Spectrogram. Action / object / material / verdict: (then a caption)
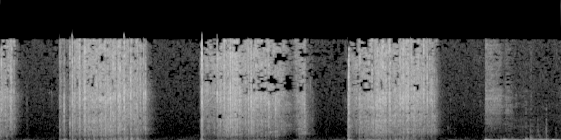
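scrape / woven wicker waste bin / wicker / none. Long red nails scratch fast along the rim and weave of a hollow, empty grey woven wicker waste bin tilted on its side, in four dense, bright, rasping bursts separated by short quiet gaps. The final burst carries a heavier low rumble beneath the scraping.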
